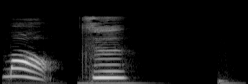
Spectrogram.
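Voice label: "màozi", Chinese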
